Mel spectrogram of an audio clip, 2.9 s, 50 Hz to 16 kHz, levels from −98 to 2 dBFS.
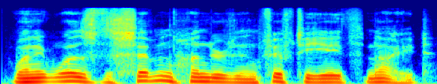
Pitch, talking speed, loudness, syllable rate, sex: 115 Hz, 205 wpm, -17 LUFS, 4.8 syllables/s, male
